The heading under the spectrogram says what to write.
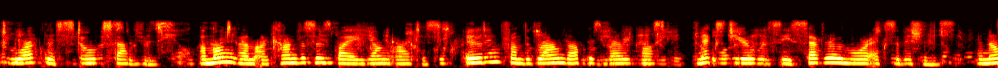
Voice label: female inst sim; SiSEC11; underdetermined

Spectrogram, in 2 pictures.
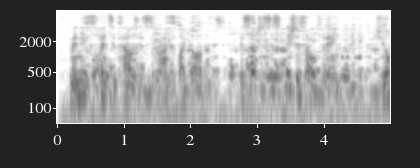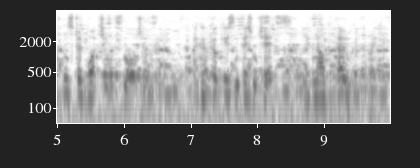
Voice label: male live rec

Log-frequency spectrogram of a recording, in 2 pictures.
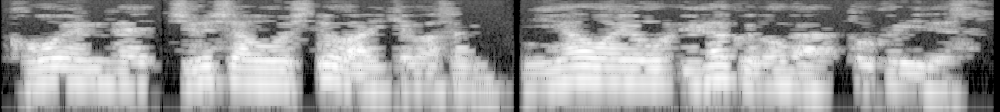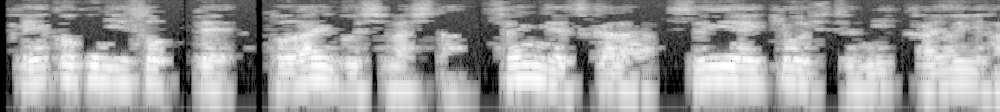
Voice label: male synthconv 130ms 1m

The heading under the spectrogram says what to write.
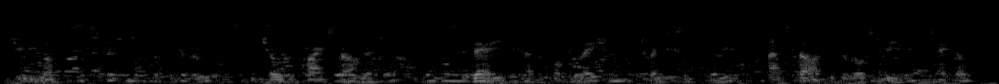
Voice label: male, live rec; SiSEC11; underdetermined

